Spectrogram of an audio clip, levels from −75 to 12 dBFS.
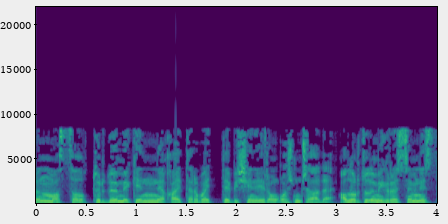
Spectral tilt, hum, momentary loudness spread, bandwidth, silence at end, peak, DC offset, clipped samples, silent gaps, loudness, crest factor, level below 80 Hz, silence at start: -4.5 dB/octave; none; 4 LU; 8.8 kHz; 0 s; 0 dBFS; under 0.1%; under 0.1%; none; -13 LUFS; 12 dB; -42 dBFS; 0 s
